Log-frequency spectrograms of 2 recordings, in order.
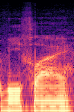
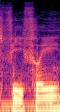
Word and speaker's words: VIFLY: park with a little VIFLY or VFly. I never know how to say it. I'm just gonna say VFly just because I think they told me it's VIFLY, but I just like saying VFly better.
